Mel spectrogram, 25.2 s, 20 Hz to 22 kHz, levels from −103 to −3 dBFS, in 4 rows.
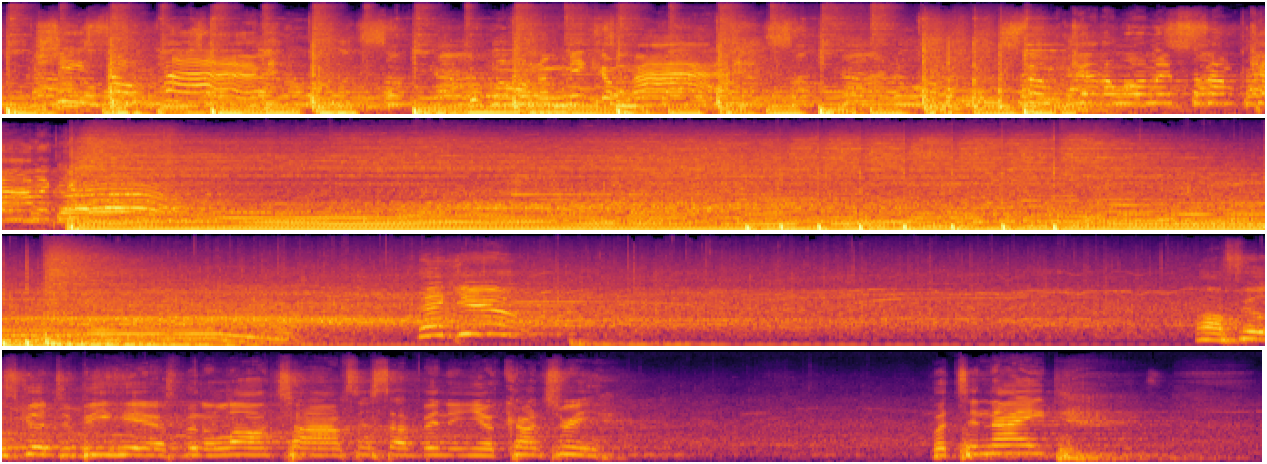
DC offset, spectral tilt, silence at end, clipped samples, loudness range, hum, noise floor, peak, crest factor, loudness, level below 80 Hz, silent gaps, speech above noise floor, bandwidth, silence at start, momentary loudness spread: under 0.1%; -4 dB/octave; 0.45 s; under 0.1%; 10 LU; none; -43 dBFS; 0 dBFS; 16 dB; -16 LUFS; -22 dBFS; none; 22 dB; over 20 kHz; 0 s; 14 LU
